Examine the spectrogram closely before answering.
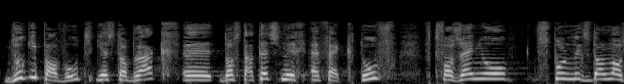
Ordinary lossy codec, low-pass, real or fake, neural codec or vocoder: none; none; real; none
